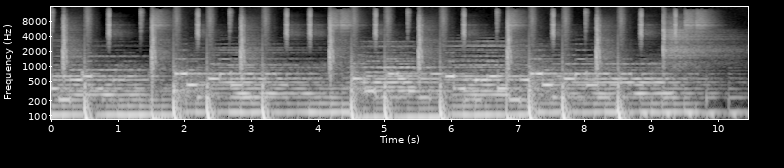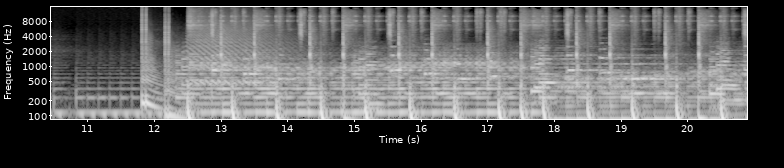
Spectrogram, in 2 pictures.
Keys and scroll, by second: 1.2 ctrl+z, 2.6 space, 3.6 space, 4.9 space, 5.7 space.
